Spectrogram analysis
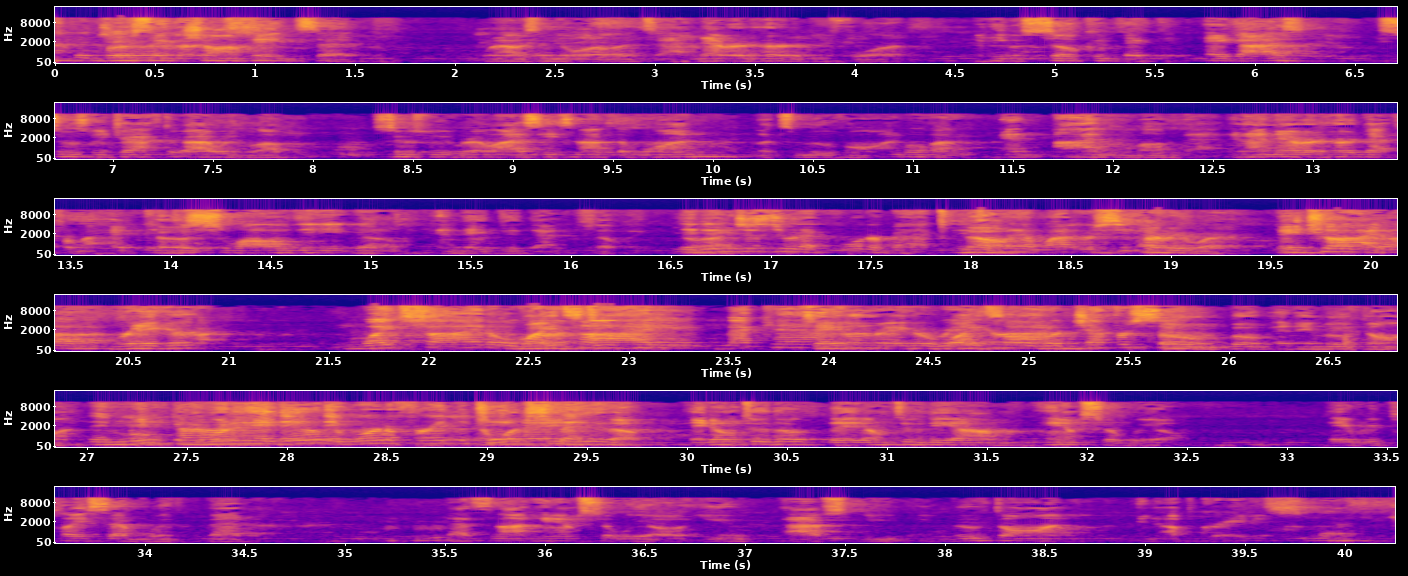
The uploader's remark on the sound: Live from Fattey Beer Company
